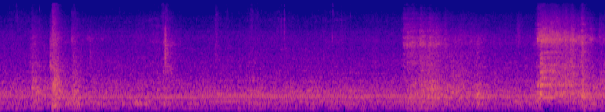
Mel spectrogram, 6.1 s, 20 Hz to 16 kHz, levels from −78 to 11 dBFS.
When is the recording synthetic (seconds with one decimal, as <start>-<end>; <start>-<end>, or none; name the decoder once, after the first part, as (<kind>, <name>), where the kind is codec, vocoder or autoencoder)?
0.0-3.8 (vocoder, BigVGAN v2); 4.4-6.1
